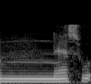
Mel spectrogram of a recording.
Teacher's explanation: عندنا نون مشددة فيها غنة بمقدار حركتين. إظهار الغنة فيها أو إبراز الغنة فيها.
